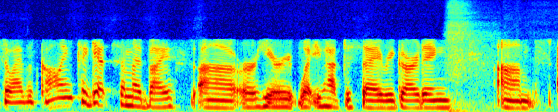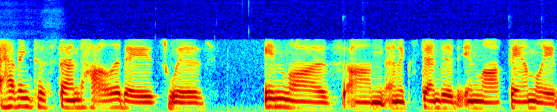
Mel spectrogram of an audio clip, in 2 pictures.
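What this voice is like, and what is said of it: Hoarse voice from a cold. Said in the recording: “I have a cold, so I'm speaking a little hoarse.”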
